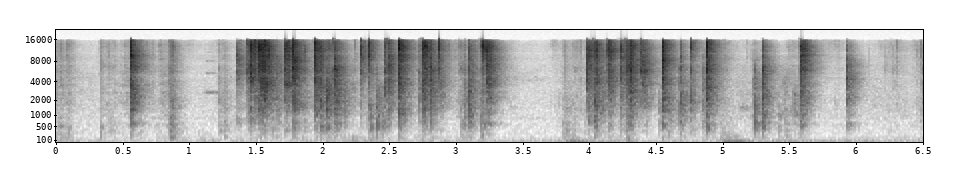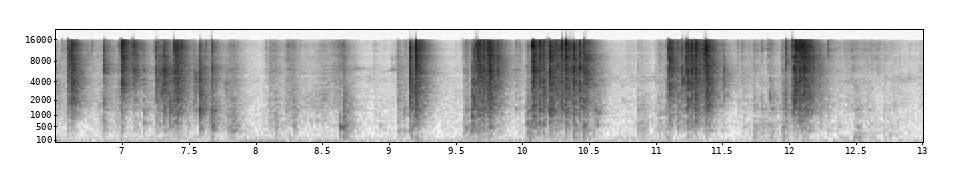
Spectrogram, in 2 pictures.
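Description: Close rustling and crackling right against the microphone, coming in irregular bursts of a second or so with short pauses between them.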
